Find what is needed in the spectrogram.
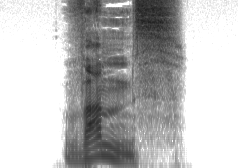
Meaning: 1. doublet 2. jerkin
- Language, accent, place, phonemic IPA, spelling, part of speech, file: German, Germany, Berlin, /vams/, Wams, noun, De-Wams.ogg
